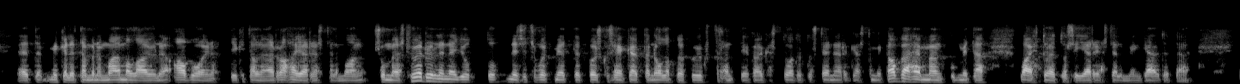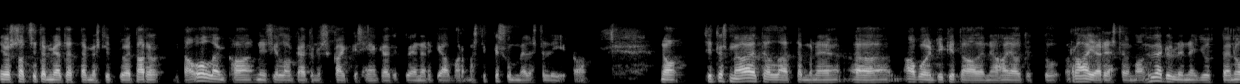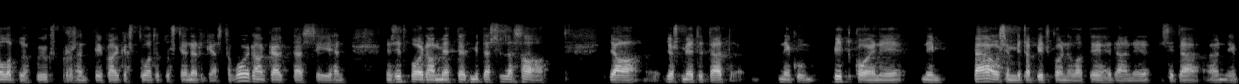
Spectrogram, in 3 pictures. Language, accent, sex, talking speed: Finnish, native, male, 160 wpm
